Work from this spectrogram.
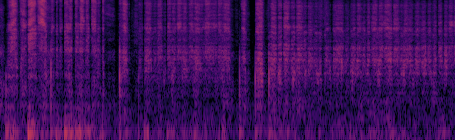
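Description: A hand draws quick strokes and hatching with a compressed charcoal stick on a large white sheet of artist's drawing paper lying flat on a table. The charcoal makes a steady, dry scratching and rubbing across the paper surface, with bright hiss over a low rumble and brief pauses between bursts of strokes.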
